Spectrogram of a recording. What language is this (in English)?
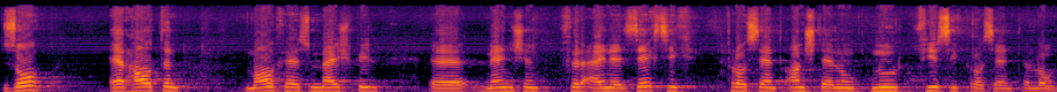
Swiss German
